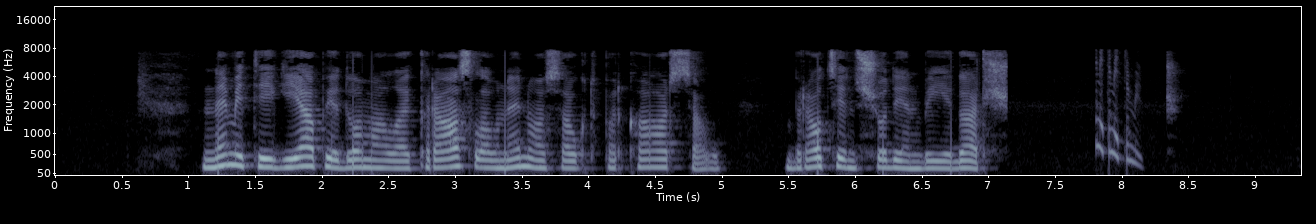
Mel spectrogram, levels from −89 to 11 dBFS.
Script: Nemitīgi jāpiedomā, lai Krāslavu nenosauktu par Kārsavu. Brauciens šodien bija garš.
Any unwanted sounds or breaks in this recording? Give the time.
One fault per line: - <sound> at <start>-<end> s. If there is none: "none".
- chirp at 7.8-8.2 s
